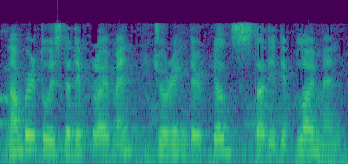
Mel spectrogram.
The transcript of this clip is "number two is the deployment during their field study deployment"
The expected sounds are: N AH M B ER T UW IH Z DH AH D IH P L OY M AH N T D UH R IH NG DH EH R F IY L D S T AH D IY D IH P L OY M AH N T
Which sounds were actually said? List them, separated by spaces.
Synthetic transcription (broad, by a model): N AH M B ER T UW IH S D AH D IH P L OY M AH N T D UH R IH NG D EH R P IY L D S T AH D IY D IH P L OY M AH N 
